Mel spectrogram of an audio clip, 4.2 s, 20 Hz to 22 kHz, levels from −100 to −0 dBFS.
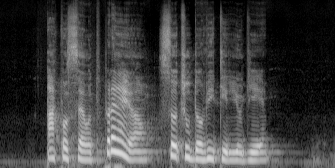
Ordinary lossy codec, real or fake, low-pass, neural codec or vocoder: none; fake; none; codec, 44.1 kHz, 1.7 kbps, Pupu-Codec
